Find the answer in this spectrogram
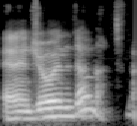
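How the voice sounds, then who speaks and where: A man's voice: a little high, a little mellow, slightly rough, muffled recording. A man chairing a town council meeting in a town hall, talking in an easygoing, folksy way. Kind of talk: casual meeting chair talk.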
